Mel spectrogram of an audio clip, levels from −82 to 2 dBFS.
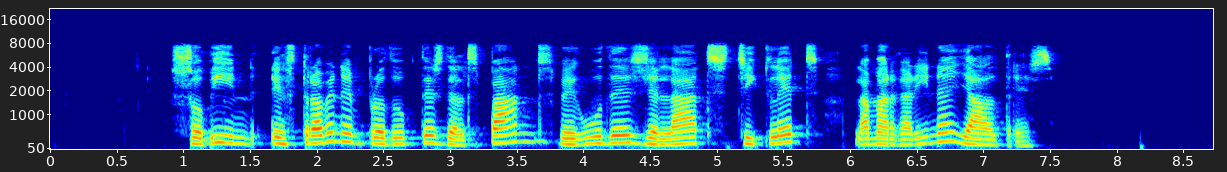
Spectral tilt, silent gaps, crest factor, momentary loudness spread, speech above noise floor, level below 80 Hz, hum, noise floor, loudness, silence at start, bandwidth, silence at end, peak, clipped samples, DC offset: -4.5 dB/octave; none; 18 dB; 8 LU; 56 dB; -60 dBFS; none; -79 dBFS; -23 LUFS; 0.9 s; 8.4 kHz; 1.2 s; -4 dBFS; under 0.1%; under 0.1%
